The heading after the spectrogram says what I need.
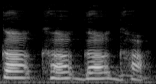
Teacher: तो क अल्प प्राण, ख महाप्राण, गा अल्प प्राण और घ महाप्राण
